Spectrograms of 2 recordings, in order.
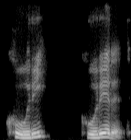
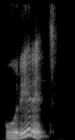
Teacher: la D que pronuncio al final, normalmente se me hace una R, porque hay una vocal.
